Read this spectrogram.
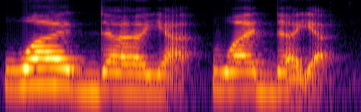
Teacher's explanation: that T at the end of the word what is going to change to a D sound.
